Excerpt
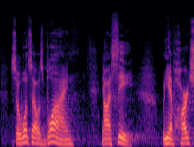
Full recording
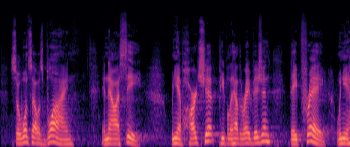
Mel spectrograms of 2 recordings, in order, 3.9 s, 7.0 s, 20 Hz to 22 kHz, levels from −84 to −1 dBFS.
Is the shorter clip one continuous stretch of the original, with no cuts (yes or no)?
no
